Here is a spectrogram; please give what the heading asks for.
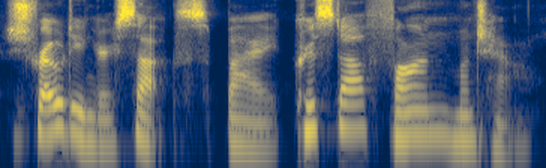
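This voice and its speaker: A man's voice: on the high side, expressive, takes it slowly, fairly bright tone. A man chatting casually and reading out stage directions at a table read. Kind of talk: casual chat and script reading.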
